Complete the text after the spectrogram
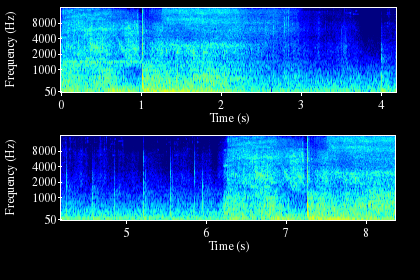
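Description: A metal crate lid bangs open.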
